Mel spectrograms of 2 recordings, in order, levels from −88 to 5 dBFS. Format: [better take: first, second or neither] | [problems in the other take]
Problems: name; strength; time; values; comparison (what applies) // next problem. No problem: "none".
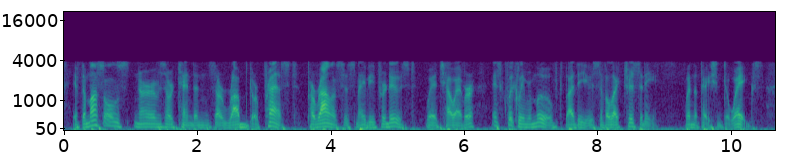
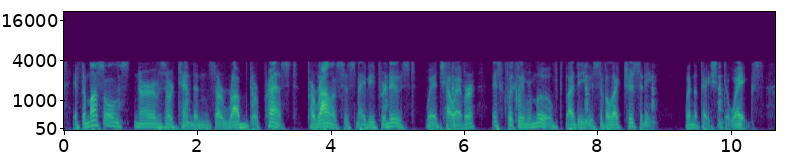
first | noise reduction (neural mask model RNNoise)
